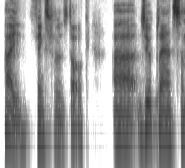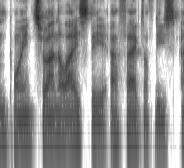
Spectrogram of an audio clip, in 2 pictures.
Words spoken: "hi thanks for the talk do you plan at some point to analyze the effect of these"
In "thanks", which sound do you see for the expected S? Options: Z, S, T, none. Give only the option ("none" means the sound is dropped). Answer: S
